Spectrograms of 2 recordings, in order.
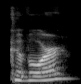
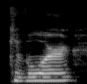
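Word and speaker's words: Kiwior: Would you guys tell me it was Kiwoir? Because the W is a V in Polish.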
